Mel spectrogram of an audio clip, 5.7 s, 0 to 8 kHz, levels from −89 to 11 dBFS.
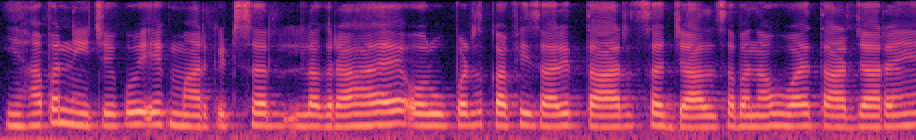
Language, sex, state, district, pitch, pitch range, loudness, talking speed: Hindi, female, Chandigarh, Chandigarh, 210 Hz, 200-220 Hz, -14 LUFS, 260 wpm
